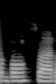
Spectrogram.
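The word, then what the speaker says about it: bonsoir: mataharinya belum tenggelam gimana ya tetap aja apa bongsar sudah enggak ada bongsur lagi Kemudian eh bongsarnya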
